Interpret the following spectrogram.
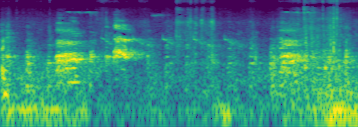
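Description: Chickens clucking faintly a few times.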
